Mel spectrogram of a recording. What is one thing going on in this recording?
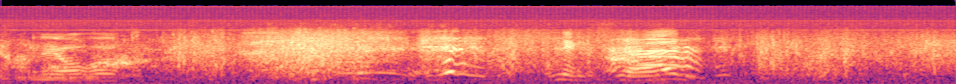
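Children splash in water.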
